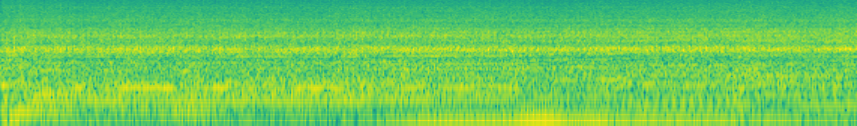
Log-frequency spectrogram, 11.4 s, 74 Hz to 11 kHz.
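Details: 2007 Lexus ES350 V6 parked with hood raised, cold idle within about 10 minutes of a cold start: a busy, hollow clatter over the steady hum; pronounced piston slap, worsening over 2.5 years of ownership.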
